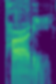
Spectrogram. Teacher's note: 첫 번째에다 강조를 했기 때문에 두 번째는 그냥 중성모음 그 단계까지 소리가 내려오는 거예요.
